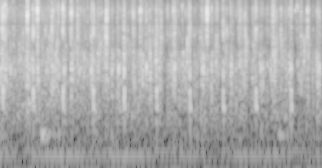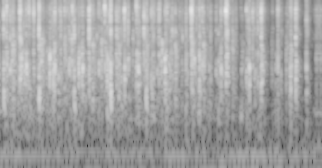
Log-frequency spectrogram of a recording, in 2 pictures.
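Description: Audience applauding a speech's close: many hands clapping in a dense, uneven patter that thins out near the end.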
